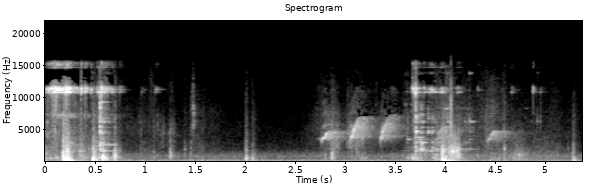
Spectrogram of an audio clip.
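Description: A few short, high bird chirps in quick succession around the middle, over quiet background, with a couple of soft knocks near the start and about four seconds in.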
